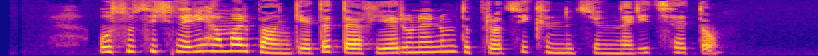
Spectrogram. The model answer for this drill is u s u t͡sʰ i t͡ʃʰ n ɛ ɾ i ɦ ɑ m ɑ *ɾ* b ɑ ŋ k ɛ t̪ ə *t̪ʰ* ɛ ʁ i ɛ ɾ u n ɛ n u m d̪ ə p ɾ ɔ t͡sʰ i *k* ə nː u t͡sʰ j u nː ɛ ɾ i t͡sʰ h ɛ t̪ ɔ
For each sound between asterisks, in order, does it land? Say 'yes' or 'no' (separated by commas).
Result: yes, no, no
